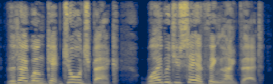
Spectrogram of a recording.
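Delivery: high-pitched, anguished protest; upset accusation. Acted. Wife's upset accusation in quarrel.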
